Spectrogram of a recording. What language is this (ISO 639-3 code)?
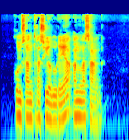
cat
